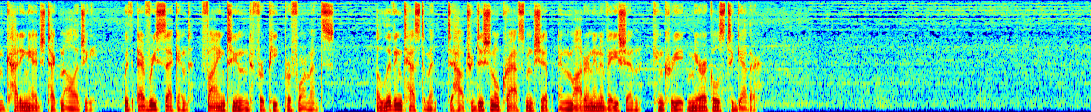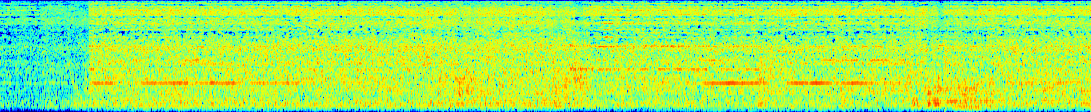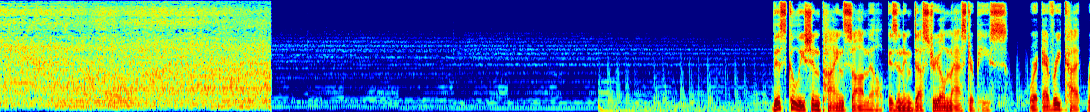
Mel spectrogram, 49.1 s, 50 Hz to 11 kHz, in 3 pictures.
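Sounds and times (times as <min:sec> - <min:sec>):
high saw whines: 0:00.0 - 0:36.8
sawmill machinery rushing: 0:00.0 - 0:36.8.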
